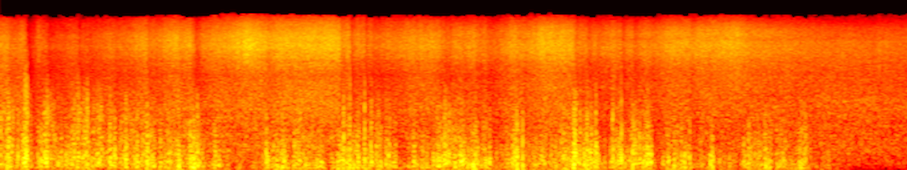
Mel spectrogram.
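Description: Leaves rustle and thrash in the wind.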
